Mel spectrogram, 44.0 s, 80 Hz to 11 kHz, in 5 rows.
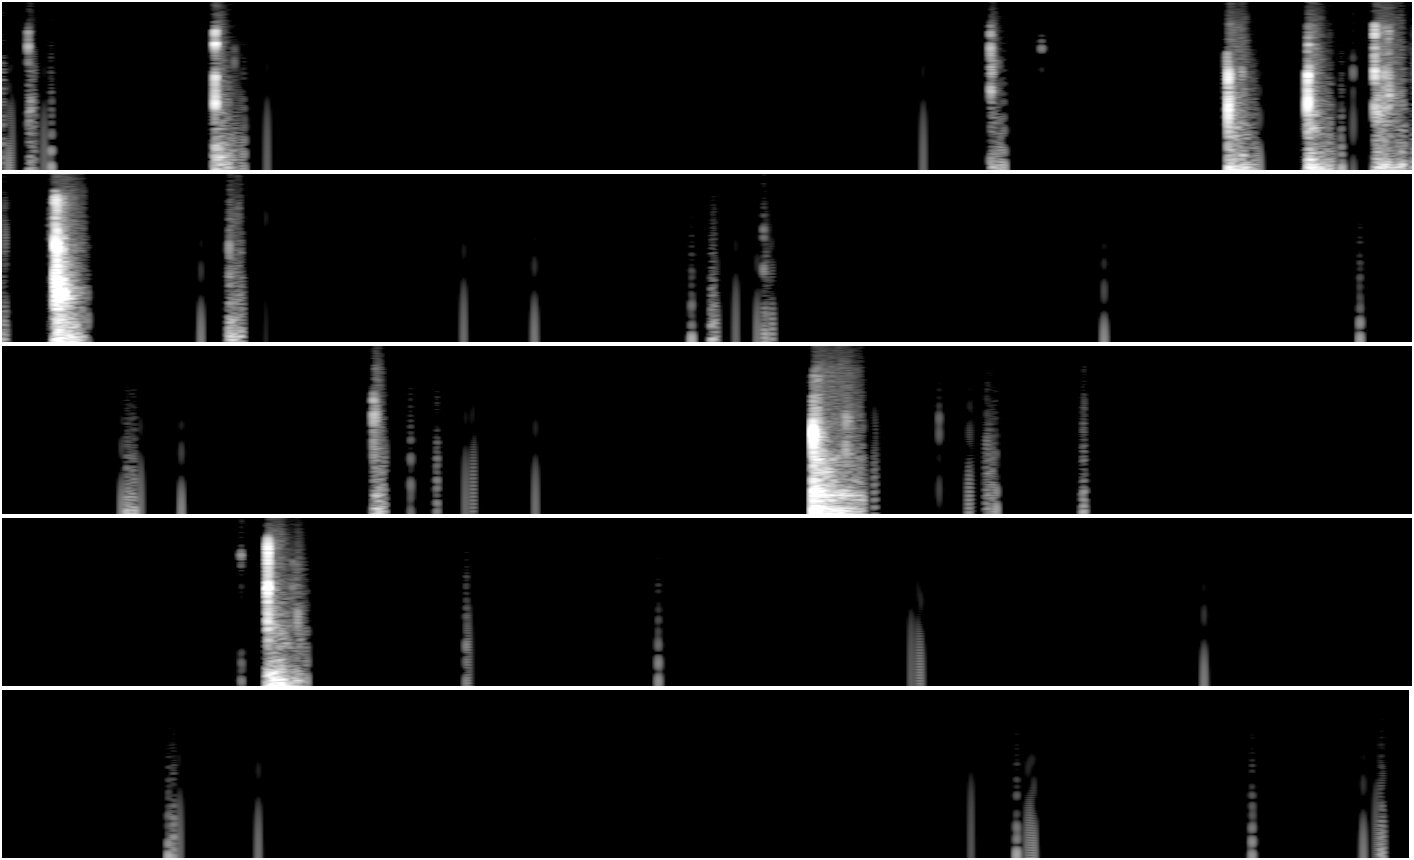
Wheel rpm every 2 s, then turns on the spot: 0, 0, 0, 0, 0, 0, 0, 0, 0, 0, 0, 0, 0, 0, 0, 0, 0, 0, 0, 0, 0, 0.
none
